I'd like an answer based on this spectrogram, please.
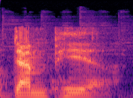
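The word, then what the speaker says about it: Dhampir: a silent potent River you are dampier that's the official pronunciation there um a person whose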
